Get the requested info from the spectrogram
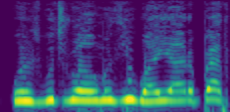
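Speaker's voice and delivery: high, loud questioning voice; puzzled relative. Acted. Found relative asking the tired searcher, puzzled and high. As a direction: pitch it way up as the clueless relative.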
